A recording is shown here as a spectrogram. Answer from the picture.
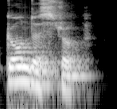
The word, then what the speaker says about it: Gundestrup: Gundestrup.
